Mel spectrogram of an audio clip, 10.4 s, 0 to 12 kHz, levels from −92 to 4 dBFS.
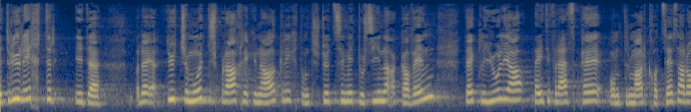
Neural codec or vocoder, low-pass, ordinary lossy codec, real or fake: none; 10.8 kHz; MP3, 48 kbps; real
